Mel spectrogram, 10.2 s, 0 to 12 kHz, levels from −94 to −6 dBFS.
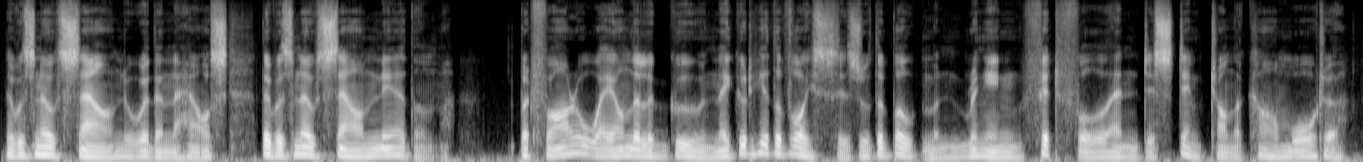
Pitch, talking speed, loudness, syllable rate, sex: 90 Hz, 205 wpm, -21 LUFS, 5.1 syllables/s, male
